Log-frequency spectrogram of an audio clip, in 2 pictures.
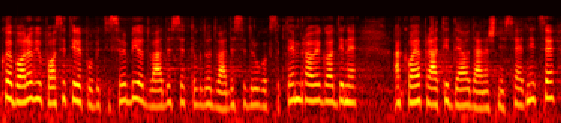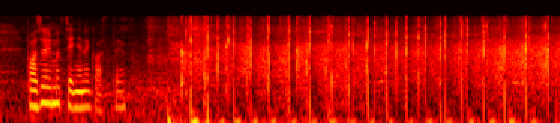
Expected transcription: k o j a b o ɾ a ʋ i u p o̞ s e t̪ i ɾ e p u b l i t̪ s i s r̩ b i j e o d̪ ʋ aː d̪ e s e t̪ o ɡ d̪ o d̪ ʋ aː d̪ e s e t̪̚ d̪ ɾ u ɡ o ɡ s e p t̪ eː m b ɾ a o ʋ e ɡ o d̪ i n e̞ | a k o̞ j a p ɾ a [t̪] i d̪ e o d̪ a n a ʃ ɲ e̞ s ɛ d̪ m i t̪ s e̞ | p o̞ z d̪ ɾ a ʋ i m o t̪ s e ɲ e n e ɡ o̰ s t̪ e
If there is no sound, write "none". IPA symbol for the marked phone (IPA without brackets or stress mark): t̪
